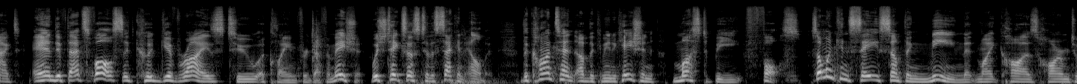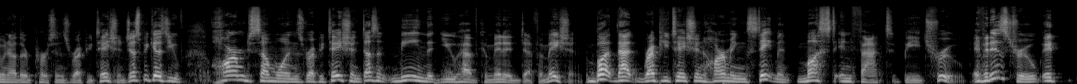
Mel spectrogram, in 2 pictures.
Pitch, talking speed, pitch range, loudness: 155 Hz, 190 wpm, 125-190 Hz, -26 LUFS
